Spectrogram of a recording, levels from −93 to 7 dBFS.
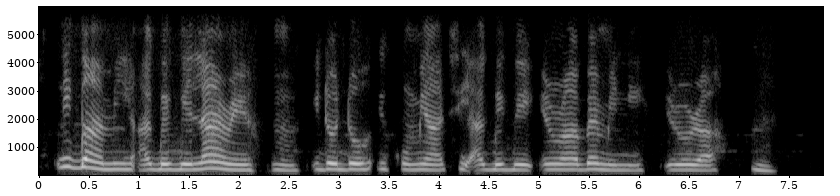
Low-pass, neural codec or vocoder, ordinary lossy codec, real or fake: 5.4 kHz; none; Opus, 16 kbps; real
